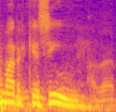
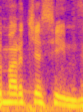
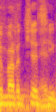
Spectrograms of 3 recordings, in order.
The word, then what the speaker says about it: Marchesín: ¿Ustedes lo pronuncian como Marchesino o, o, de origen italiano Marquesín? Eh, acá se le dice Marchesín, en el fútbol argentino se dice Marchesín.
